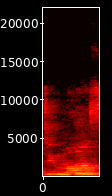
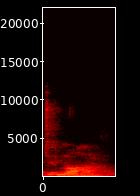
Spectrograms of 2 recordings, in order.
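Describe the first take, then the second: First: The final s is sounded. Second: The final s is silent. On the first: This is the English way of saying it. "we would pronounce it Dumas in English" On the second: This is the French way of saying it. "We don't say the S in French"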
